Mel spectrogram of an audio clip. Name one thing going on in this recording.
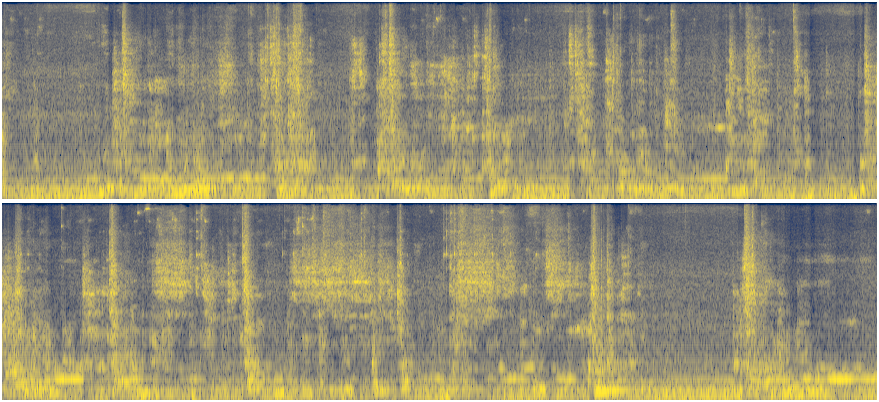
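A diesel crawler excavator runs under load.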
